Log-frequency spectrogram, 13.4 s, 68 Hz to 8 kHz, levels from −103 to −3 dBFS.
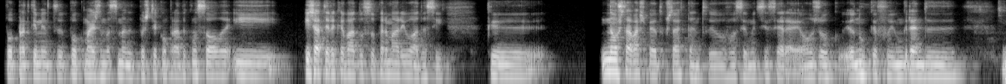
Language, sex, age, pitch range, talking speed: Portuguese, male, 20-39, 105-120 Hz, 190 wpm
